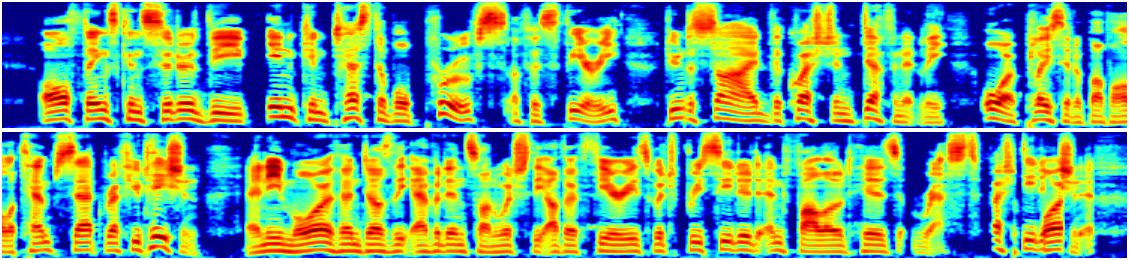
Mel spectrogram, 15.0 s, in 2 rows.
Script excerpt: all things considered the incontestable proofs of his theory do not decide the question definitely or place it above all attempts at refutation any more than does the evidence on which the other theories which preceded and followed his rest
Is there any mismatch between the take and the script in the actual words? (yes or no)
yes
